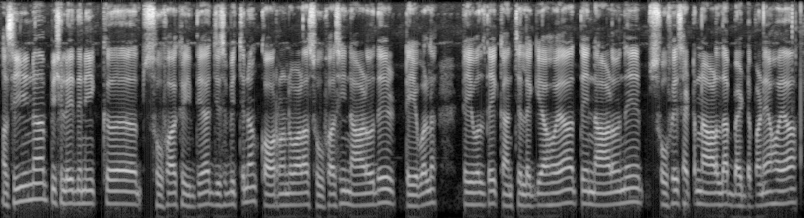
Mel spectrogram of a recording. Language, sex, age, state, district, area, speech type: Punjabi, male, 18-30, Punjab, Mohali, rural, spontaneous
